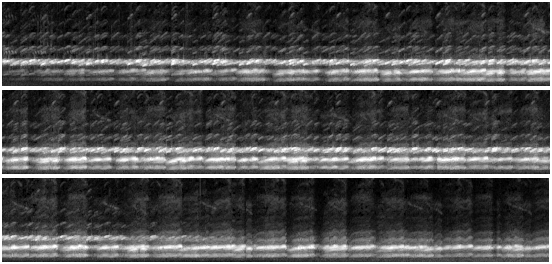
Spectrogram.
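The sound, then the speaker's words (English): A dense chorus of frogs croaking continuously, with rapid pulsing calls overlapping in a steady, loud wall of sound and no voices. “Frogs turned this protective valve into a singing reed.”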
